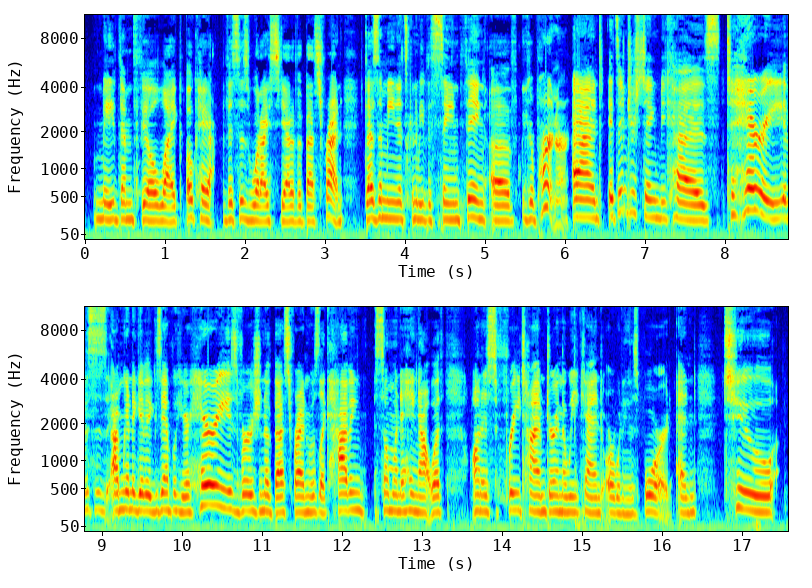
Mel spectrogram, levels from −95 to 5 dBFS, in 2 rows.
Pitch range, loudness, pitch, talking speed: 190-220 Hz, -16 LUFS, 205 Hz, 235 wpm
